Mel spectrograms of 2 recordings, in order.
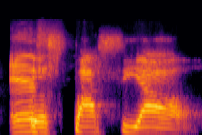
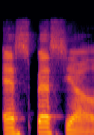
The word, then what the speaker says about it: Especial: Espacial. You know, I got a call last week from our friend Action Bronson. He said, you're saying it wrong. It's Especial, all right?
